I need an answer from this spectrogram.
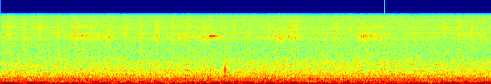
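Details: Domestic cat purring while wanting to be petted during a recording session; a steady low rumbling purr runs through the whole clip with faint higher scratchy sounds above.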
